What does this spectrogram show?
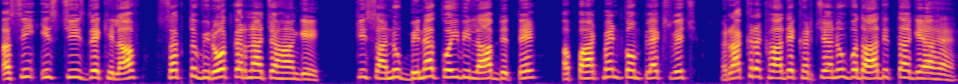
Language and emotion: Punjabi, angry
